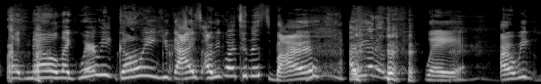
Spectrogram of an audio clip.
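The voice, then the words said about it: Put-on valley girl voice. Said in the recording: “I'm going to start talking like a white girl.”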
